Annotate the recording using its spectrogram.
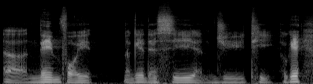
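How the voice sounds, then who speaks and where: In a very clean recording with a silent background, a man with a bright, sharp tone speaks at a fairly slow pace. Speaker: programming lecturer. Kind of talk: lecture. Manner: halting, frequent fillers.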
